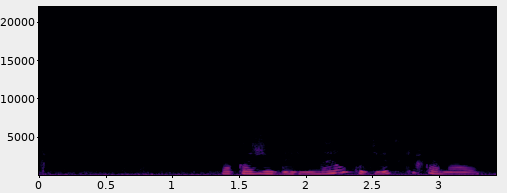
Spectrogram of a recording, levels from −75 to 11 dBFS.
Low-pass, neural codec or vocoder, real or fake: 5.4 kHz; none; real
